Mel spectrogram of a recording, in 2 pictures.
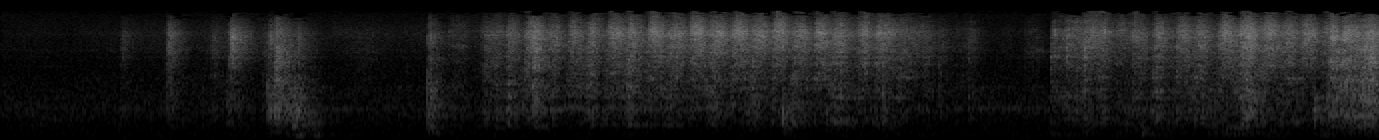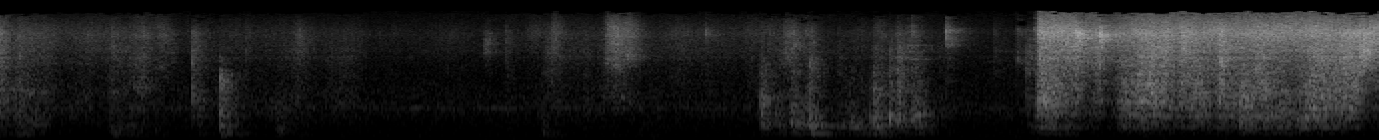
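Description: Plastic laptop bottom case being handled and rubbed: a few clicks and knocks, then rough scraping hiss in stretches of a second or two, with the loudest, steadiest stretch starting about twelve seconds in.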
